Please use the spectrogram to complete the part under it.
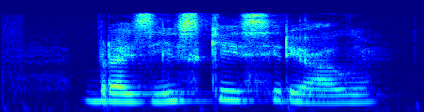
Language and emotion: Russian, neutral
